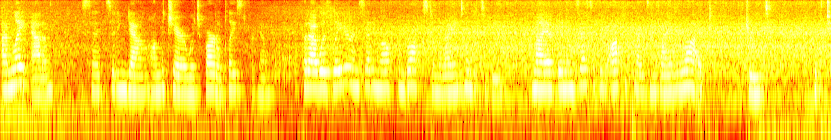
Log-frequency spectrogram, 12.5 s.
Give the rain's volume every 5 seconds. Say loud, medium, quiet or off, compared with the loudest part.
quiet, loud, loud.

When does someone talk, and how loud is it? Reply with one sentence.
The talking can be heard from 0.0 to 12.4 s, at a steady volume.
